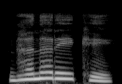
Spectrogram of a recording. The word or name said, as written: ಧನರೇಖೆ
